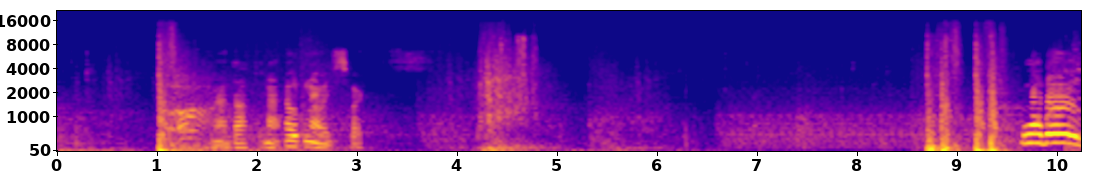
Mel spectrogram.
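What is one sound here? Loud rifle shots crack, with a short echo.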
